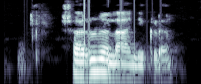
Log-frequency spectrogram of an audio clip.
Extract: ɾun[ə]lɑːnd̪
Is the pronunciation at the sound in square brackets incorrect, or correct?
incorrect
